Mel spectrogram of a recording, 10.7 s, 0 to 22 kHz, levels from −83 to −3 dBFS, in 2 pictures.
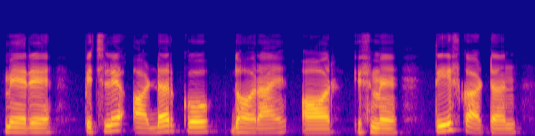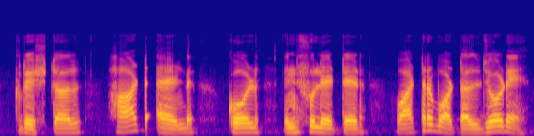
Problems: none marked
